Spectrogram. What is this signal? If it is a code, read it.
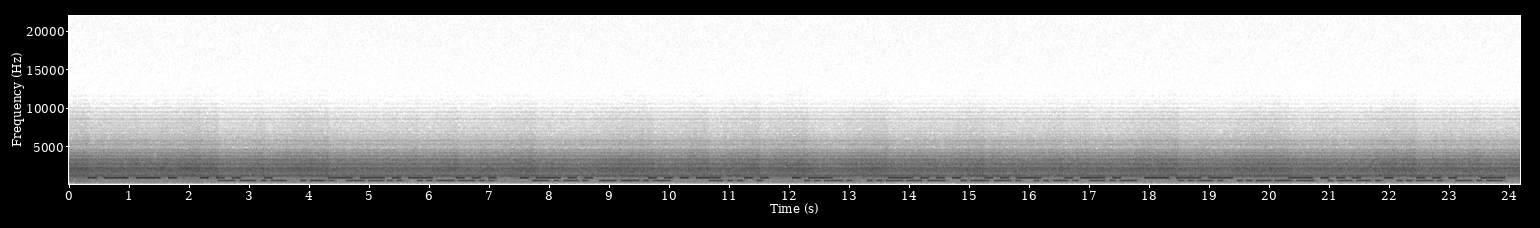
Morse code, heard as two keyed tones, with radio static. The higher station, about 9 wpm, 950 Hz: PSE QSL VIA BURO BEST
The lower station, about 15 wpm, 590 Hz: QRZ? CQ DE F2PFK F2PFK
